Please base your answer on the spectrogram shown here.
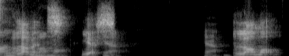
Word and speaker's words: Lammens: So Lammens, or however you pronounce his name. Yeah, it's Lammens.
